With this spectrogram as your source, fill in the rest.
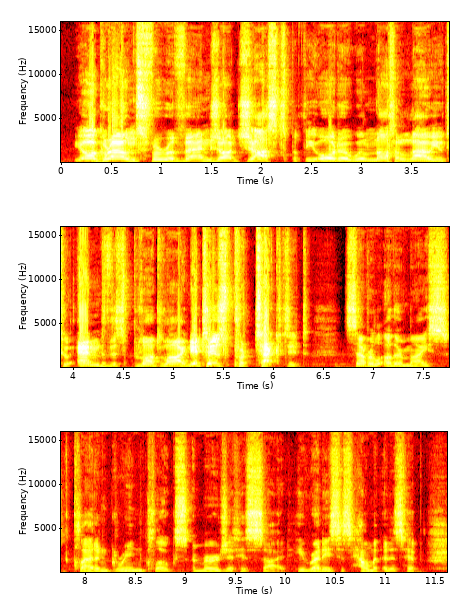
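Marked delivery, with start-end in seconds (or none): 0.2-6.4 very loud, resounding, booming voice, pitched up. Narrator voicing a small mouse character, in a booming voice. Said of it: "here's a booming voice".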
